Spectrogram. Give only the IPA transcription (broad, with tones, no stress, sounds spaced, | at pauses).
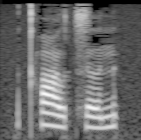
kʰ ɑ˥˨ ʊ̯ t͡s ə˨˦ n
